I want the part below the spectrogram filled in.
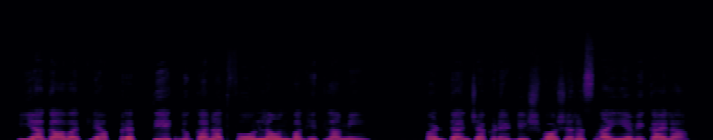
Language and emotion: Marathi, sad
